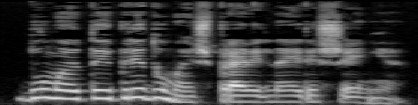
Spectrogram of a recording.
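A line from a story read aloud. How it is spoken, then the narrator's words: Purring. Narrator (Russian): мурлыкнул дракон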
